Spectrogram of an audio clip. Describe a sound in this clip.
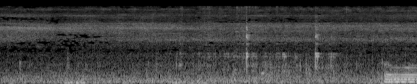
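A metal lid clinks against a pot.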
